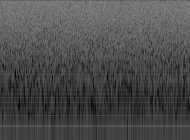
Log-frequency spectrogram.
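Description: Tall grass rustles close by.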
